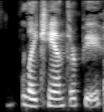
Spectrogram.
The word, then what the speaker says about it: Lycanthropy: Lycanthropy? – Lycanthropy.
